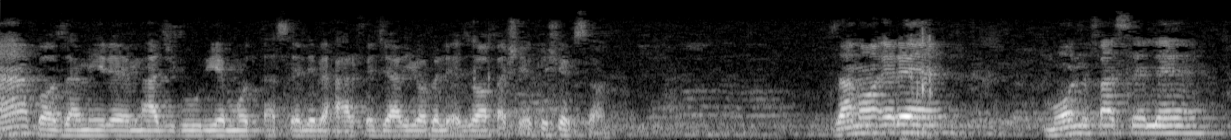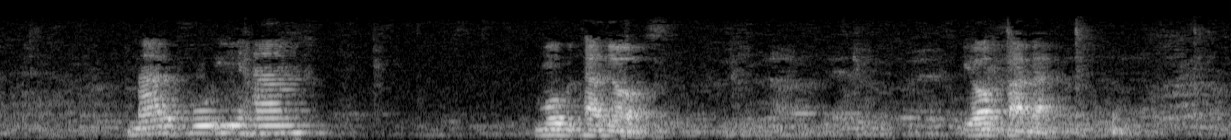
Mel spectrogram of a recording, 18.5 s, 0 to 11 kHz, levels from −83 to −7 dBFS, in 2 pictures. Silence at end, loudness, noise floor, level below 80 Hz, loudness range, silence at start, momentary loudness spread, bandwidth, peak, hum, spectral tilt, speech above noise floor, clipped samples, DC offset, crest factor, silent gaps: 0 s; -24 LUFS; -54 dBFS; -58 dBFS; 7 LU; 0 s; 20 LU; 7.6 kHz; -4 dBFS; none; -7 dB/octave; 31 dB; under 0.1%; under 0.1%; 20 dB; none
